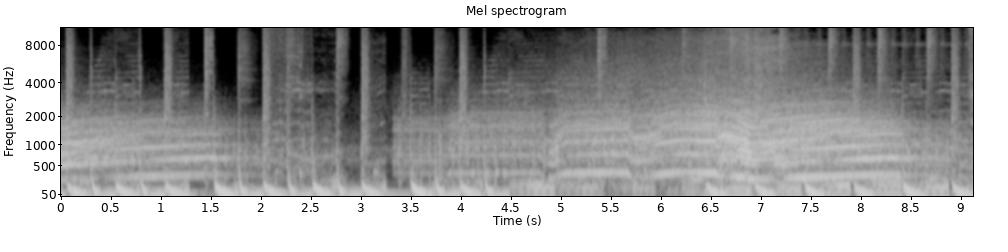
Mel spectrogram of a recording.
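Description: A Scintilla car in BeamNG roaring hard with loud, continuous engine revving, rapid gear shifts and rising pitch sweeps, tire squeal mixed in, close and dominant throughout.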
